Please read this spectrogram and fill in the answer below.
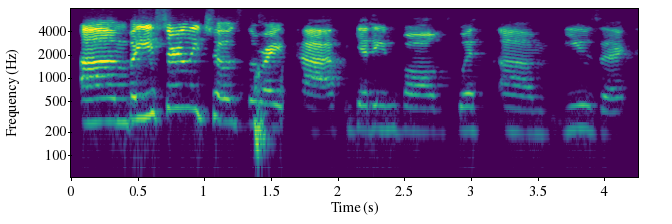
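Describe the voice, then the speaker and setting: A young woman hosts an interview from home over a video call, chatty and upbeat as she asks her questions. Her voice sits high and sounds bright and crisp, and she leans on plenty of fillers. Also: lively intonation, normal speed, poor audio. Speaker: host. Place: small room at home.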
